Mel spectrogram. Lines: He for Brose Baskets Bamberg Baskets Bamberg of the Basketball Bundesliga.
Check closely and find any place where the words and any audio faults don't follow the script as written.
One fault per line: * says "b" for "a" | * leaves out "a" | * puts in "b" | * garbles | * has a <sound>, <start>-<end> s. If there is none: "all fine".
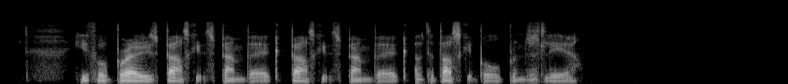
all fine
